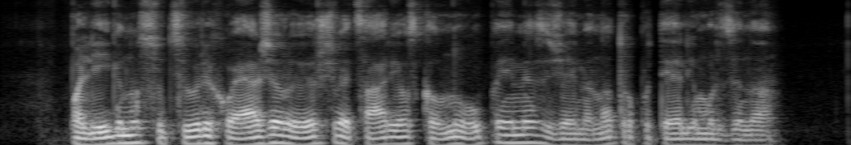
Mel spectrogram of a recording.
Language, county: Lithuanian, Marijampolė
